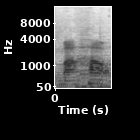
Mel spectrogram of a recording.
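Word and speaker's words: Mach: 이때 소리의 속도를 우리는 마하 1이라고 얘기를 하죠. 미국 발음으로 마크 1이에요.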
